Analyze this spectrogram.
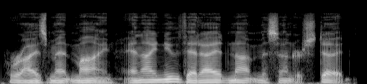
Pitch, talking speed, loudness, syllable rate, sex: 90 Hz, 195 wpm, -16 LUFS, 4.6 syllables/s, male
